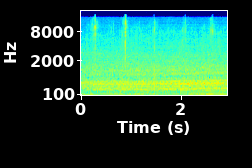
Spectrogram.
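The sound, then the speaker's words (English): A low, steady engine drone from a boat passing quietly on the river in Antwerp on a freezing night, faint and continuous, with a soft rumbling hum and no voices. “The lights are lit in the streets now, and I know boats are passing quietly over the river.”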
